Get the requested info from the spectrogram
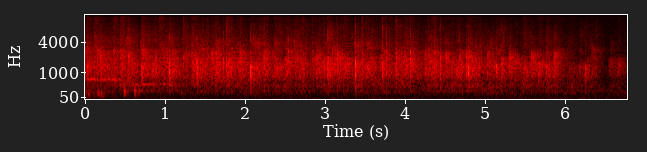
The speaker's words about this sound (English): Give a big round of applause for the best dressed man in the house, please, Mr. Jason Scott.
